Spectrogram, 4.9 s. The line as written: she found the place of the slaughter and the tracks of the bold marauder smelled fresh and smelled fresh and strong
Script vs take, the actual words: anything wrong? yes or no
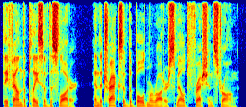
yes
